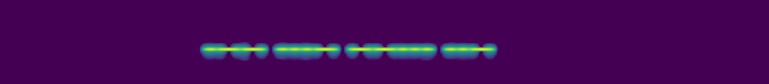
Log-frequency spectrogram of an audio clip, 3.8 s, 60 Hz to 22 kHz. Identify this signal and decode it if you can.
Morse code, heard as a keyed tone, about 40 wpm, 700 Hz. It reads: WV7U
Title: USA Call Signs - 4 Characters - Repeated 3x - 40wpm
